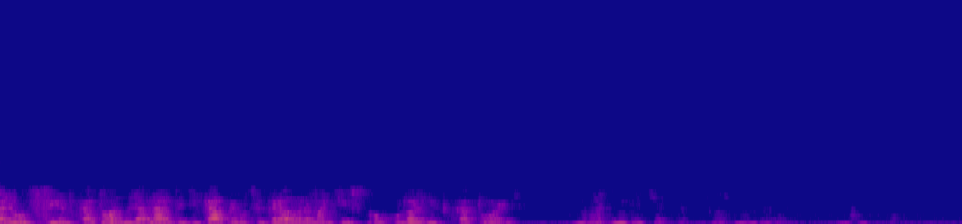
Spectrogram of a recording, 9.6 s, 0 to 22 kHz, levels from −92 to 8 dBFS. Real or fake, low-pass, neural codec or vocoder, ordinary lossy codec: real; 3.6 kHz; none; AAC, 16 kbps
